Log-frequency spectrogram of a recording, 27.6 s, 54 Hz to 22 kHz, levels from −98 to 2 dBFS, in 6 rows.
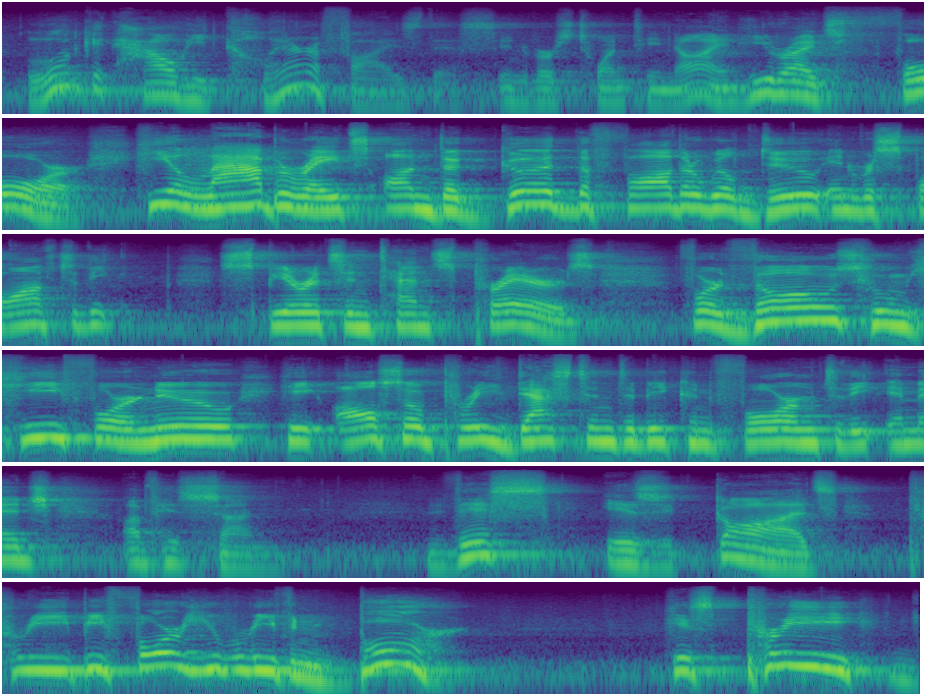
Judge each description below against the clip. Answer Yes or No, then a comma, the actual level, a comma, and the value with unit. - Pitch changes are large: No, average, 4.1 semitones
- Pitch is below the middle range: No, medium, 165 Hz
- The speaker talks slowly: Yes, slow, 120 wpm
